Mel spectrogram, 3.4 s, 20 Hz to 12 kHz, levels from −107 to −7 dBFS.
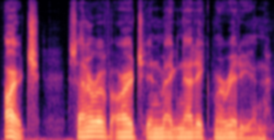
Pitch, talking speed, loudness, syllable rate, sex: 100 Hz, 125 wpm, -22 LUFS, 4.1 syllables/s, male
